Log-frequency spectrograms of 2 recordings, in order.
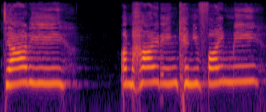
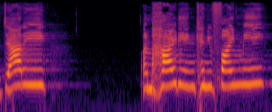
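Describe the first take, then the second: First: Put-on high child's call, drawn out slow; girl calling her daddy; little girl's voice again, slower. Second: Put-on high, small child calling daddy; girl calling her daddy; little girl's voice. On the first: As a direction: repeat it slower, pleading a little. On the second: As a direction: call out like a four-year-old playing hide and seek. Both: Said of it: "she says".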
